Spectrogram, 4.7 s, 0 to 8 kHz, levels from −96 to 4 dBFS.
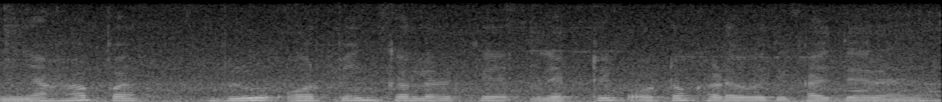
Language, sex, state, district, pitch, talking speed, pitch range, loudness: Hindi, male, Bihar, East Champaran, 140 Hz, 190 wpm, 135-155 Hz, -35 LUFS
